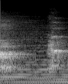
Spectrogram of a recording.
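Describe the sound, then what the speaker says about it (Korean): A dog named Ddube, a neighborhood nuisance barker, lets out a short, close and fairly loud bark that is slightly whiny and carries on for under a second. "이유 없이 온 동네 떠나가라 종일 짖어대는 민폐된 뚜베"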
